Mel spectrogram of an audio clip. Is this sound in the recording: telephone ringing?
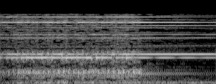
yes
